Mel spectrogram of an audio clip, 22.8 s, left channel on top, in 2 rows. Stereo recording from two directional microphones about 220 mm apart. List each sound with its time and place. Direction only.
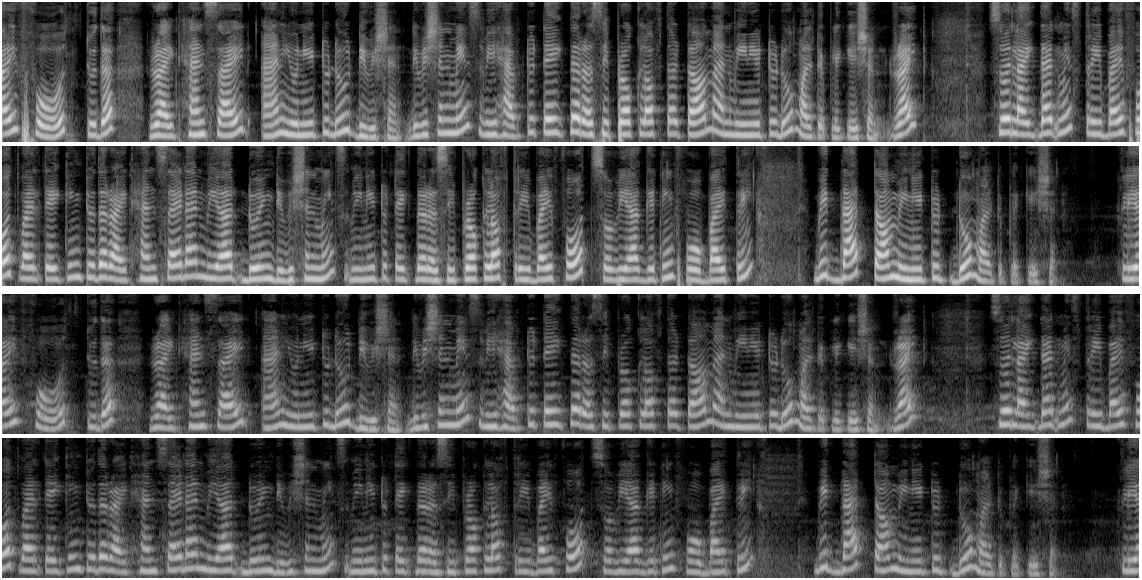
0.0 s speech: 60° left (ahead or behind)
0.9 s a woman's voice: 45° left (ahead or behind)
